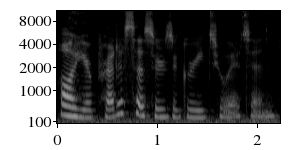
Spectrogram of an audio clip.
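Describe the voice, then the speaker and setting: A woman voicing an ancient female archdemon in a roleplay ASMR monologue, playful, condescending and coolly menacing, in an unhurried delivery with whispery touches. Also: on the high side, fairly even intonation, gravelly, a little hiss or hum. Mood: amused, smug.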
